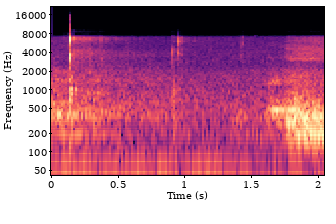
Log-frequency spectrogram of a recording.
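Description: Two clicks from a small hand-held fibre-splicing tool: a sharp one just after the start and a fainter one about a second in. A short breathy sound follows near the end.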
